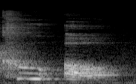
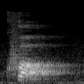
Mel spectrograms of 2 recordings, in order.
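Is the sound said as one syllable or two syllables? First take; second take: two syllables; one syllable. First: It is split into two separate syllables. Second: It is pushed together into one syllable. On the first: The speaker calls it wrong. "it's not ku-o" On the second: The speaker calls it right. "pushed together"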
